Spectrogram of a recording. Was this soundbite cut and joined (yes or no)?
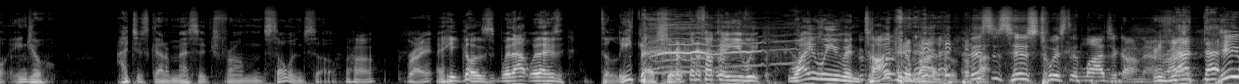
yes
